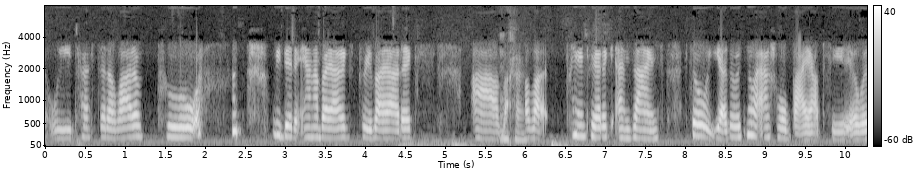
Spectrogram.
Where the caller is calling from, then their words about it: Wisconsin, United States; I'm calling from Wisconsin.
